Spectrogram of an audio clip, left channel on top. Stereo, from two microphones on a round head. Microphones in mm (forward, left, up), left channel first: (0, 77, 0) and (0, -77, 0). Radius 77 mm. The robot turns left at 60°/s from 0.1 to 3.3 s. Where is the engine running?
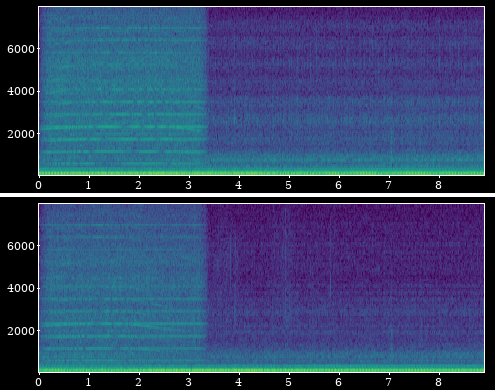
25° right, 0.7 m; by 8.9 s 140° left, 0.7 m.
